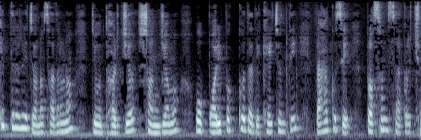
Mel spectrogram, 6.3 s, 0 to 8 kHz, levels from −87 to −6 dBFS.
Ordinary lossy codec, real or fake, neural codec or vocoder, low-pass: none; real; none; none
